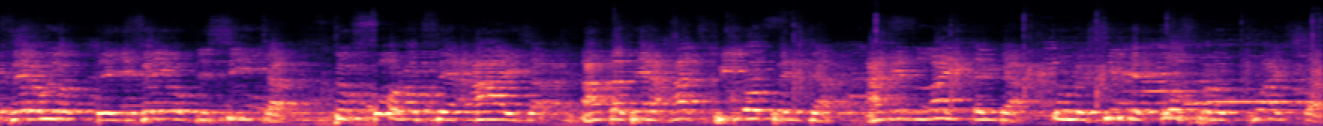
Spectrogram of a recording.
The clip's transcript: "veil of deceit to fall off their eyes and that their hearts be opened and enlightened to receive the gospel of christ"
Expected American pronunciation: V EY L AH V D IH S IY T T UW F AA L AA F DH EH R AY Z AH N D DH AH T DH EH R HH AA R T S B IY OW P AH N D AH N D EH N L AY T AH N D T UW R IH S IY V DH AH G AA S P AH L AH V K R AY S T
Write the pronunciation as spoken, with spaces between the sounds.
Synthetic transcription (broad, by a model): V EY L AH V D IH S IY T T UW F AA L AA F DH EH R AY Z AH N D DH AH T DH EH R HH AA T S B IY OW P AH N D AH N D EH N L AY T N D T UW R IH S IY V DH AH G AA S P AH L AH V K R AY S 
